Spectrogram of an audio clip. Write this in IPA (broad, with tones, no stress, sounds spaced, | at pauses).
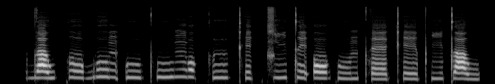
d a˩˧ w k ɤː˧˩ b oː˥˨ m ʔ uː˧˩ pʰ uː˧˥ ŋ ɔː˥˨ k̚ ʔ ɯː˧ kʰ e˧˩ k̚ t͡ɕ iː˧˥ t̪ e˧˥ ʔ ɔː˧ k uː˩˧ n pʰ ɛː˩ kʰ eː˧˩ pʰ i˧˥ t̪ a˥˨ w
